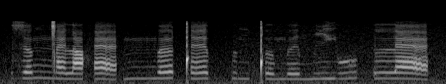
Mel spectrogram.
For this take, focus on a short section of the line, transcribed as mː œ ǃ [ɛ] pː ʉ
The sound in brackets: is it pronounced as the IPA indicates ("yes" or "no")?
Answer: yes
